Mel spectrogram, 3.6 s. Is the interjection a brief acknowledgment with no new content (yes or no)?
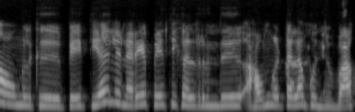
yes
